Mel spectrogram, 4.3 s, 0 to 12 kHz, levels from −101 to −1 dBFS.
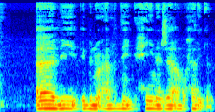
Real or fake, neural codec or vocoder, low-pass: real; none; 10.8 kHz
